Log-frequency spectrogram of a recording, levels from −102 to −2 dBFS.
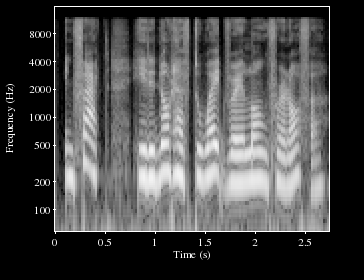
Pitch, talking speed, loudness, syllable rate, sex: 215 Hz, 285 wpm, -16 LUFS, 6.2 syllables/s, female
